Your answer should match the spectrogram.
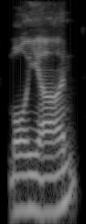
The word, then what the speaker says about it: Mollion: name last name correctly molion okay perfect all right that's awesome it's a french name so in france there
